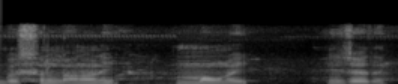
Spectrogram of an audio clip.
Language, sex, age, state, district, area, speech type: Bodo, male, 45-60, Assam, Baksa, rural, spontaneous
